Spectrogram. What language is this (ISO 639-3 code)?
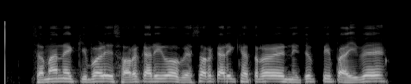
ori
